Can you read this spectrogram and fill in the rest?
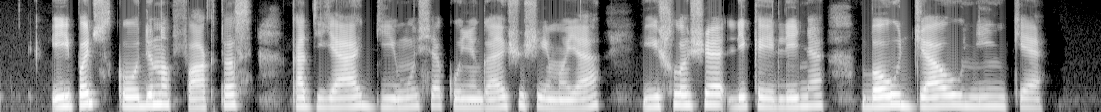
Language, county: Lithuanian, Utena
